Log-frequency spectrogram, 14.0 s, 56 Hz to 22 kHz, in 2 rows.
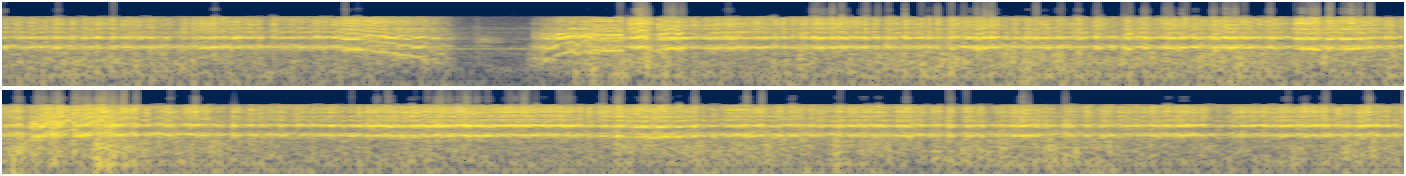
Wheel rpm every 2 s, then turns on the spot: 210, 120, 230, 230, 240, 230, 230.
none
